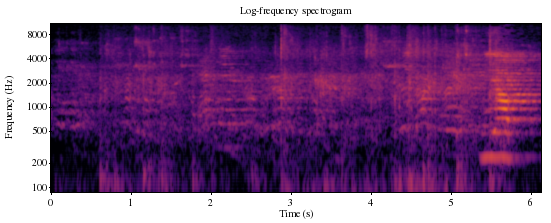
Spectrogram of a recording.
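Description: Game sound from a floorball match in a sports hall: faint players' voices and light clicks of sticks and the plastic ball. Commentary speech begins near the end.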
